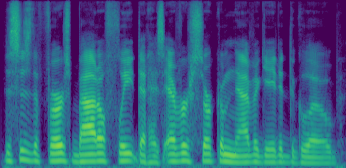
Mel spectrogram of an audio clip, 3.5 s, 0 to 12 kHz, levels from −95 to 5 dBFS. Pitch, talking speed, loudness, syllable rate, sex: 135 Hz, 210 wpm, -20 LUFS, 6.0 syllables/s, male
